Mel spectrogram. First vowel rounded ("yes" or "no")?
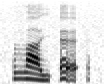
no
